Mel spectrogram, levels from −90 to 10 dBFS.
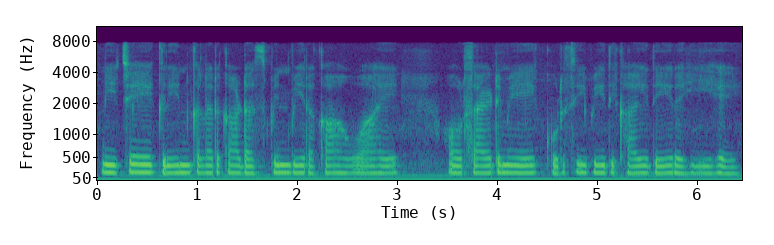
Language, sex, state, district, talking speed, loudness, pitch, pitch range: Hindi, female, Rajasthan, Jaipur, 185 wpm, -18 LUFS, 160 Hz, 155-165 Hz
